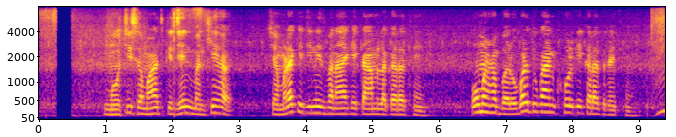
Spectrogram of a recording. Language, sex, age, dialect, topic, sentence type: Chhattisgarhi, male, 18-24, Eastern, banking, statement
